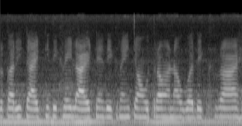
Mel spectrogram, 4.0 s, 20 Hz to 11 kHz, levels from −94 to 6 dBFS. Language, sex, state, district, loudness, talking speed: Hindi, female, Bihar, Bhagalpur, -25 LUFS, 210 wpm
